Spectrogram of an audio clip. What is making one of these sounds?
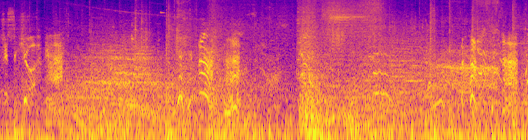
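Metal clangs and crashes in a fight.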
